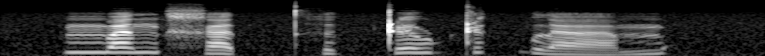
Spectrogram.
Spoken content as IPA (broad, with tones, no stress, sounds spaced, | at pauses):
m a˧ n x a˨˩ t̚ t̪ʰ ə˨˩ k̚ ʈ ə˧ w ʈ ə˦˥ k̚ l a˨˩˦ m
